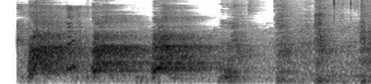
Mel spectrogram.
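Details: Young Labrador Retriever seeing herself in a mirror for the first time, barking at her reflection: three loud, harsh barks in quick succession, then softer trailing barks, in a small room.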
